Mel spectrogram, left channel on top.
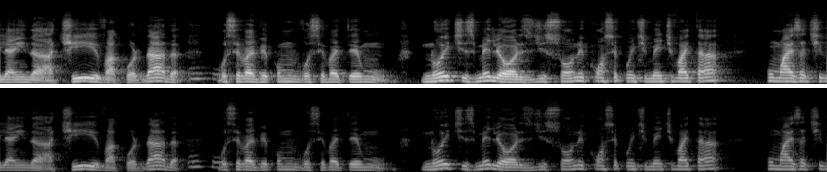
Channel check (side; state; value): right; quieter; 11.7 dB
